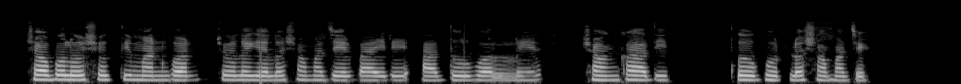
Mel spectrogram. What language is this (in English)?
Bangla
